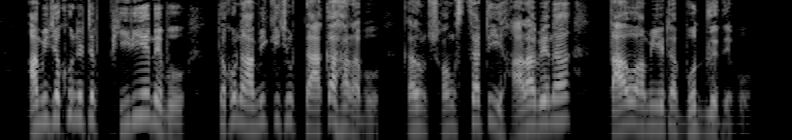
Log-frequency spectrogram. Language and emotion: Bengali, sad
